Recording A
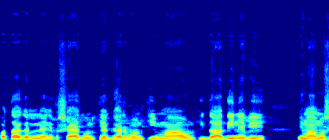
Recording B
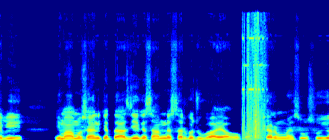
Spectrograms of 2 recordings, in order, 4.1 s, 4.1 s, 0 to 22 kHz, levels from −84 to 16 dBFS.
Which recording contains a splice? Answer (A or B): B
